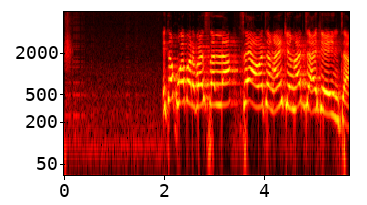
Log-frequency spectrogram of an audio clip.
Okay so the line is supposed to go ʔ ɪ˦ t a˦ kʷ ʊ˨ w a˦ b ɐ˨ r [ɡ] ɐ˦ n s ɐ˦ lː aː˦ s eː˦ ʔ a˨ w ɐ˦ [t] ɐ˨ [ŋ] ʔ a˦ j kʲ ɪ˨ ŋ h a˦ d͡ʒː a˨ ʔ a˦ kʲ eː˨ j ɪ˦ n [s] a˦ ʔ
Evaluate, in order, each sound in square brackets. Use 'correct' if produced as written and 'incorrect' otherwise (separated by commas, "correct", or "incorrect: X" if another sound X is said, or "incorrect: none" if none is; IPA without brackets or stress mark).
incorrect: b, correct, correct, incorrect: t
